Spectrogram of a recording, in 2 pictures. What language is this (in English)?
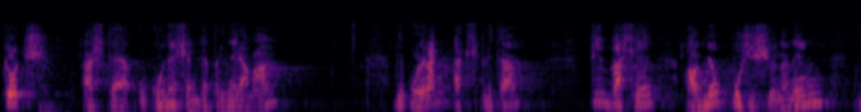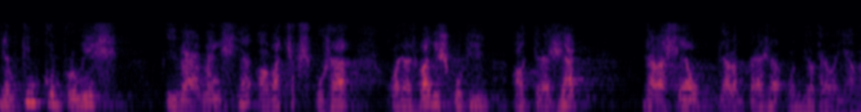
Catalan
